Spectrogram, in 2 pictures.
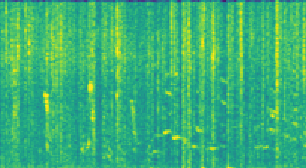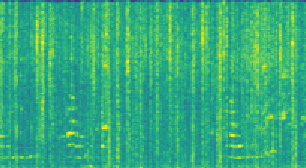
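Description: Chicken gizzards sizzling in hot vegetable oil in a frying pan: a dense, steady crackle of small pops, with short high squeaks here and there, as they are pan-fried to brown them.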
